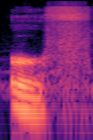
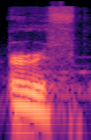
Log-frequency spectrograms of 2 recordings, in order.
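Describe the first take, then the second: First: The word ends with an 'f' sound. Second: The word ends with a 'th' sound. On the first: "Earth with an F" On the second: "Not Earth"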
